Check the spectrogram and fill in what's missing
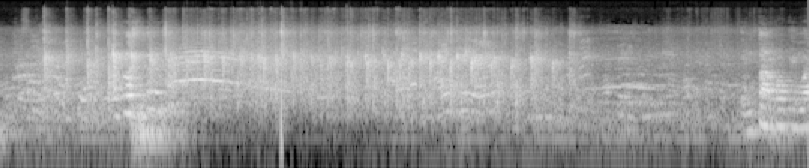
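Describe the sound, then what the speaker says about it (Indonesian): Audience applause at a marketing plan presentation, a hall of clapping running under continuous overlapping talk and cheering voices, fairly close and sustained throughout. "Aplaus."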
